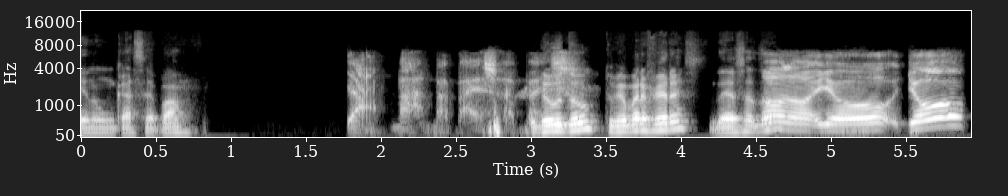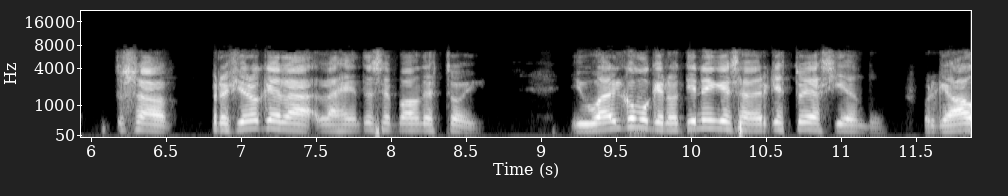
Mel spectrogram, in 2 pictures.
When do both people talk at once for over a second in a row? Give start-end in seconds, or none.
none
